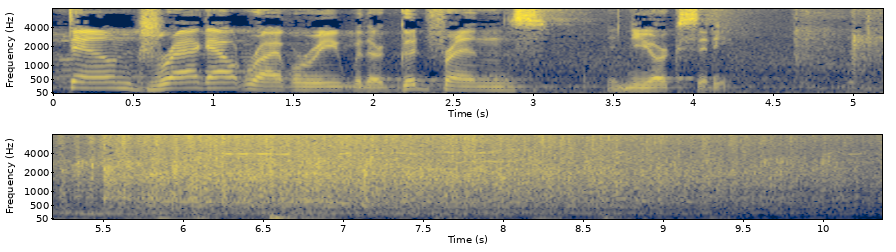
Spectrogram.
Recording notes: In this live podcast episode, two actors playing New York and Chicago duke it out over who will host the coveted 1893 World’s Fair.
